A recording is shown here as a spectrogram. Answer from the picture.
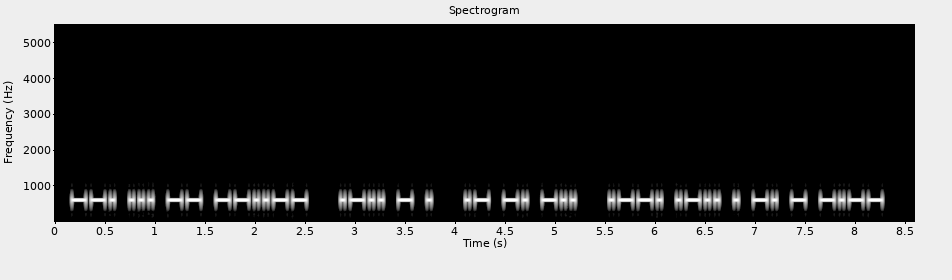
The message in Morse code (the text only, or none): GSM, LTE AND PLENTY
